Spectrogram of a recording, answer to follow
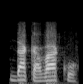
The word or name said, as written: Da cavaco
